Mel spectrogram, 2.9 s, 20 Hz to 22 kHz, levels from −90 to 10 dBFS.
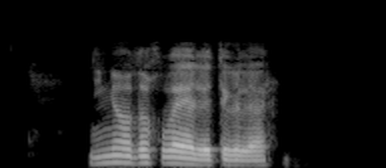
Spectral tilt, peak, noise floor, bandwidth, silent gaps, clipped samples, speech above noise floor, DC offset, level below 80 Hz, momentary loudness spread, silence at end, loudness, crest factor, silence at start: -5.5 dB/octave; -6 dBFS; under -90 dBFS; 7.8 kHz; none; under 0.1%; over 66 dB; under 0.1%; -68 dBFS; 11 LU; 0.9 s; -24 LUFS; 20 dB; 0.65 s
